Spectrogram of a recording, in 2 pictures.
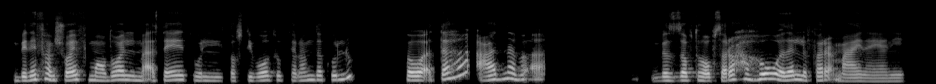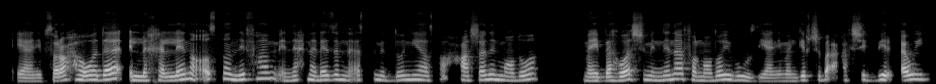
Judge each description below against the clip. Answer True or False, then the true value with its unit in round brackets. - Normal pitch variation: True (3.4 semitones)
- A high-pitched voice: True (200 Hz)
